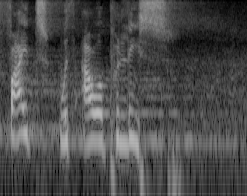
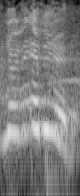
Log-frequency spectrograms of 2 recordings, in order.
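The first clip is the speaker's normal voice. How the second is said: higher and louder, laughing through it; cackling mock shout of you stupid; laughing mock insult; 8 semitones higher, 11 dB louder than usual. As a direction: laugh as you call him an idiot. Laughing at his own mock rebuke.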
